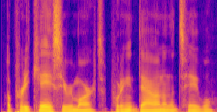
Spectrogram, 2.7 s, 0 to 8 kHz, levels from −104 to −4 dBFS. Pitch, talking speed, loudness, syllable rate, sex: 105 Hz, 245 wpm, -17 LUFS, 6.3 syllables/s, male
